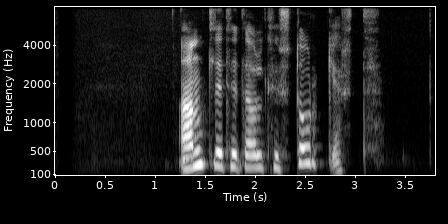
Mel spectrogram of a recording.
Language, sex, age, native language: Icelandic, female, 60-69, Icelandic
